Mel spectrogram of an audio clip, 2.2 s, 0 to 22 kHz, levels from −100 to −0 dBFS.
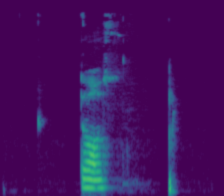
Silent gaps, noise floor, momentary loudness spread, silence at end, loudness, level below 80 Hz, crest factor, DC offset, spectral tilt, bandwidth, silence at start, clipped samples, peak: none; -70 dBFS; 18 LU; 0.5 s; -34 LUFS; -72 dBFS; 22 dB; under 0.1%; -7 dB/octave; 16.5 kHz; 0.8 s; under 0.1%; -16 dBFS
